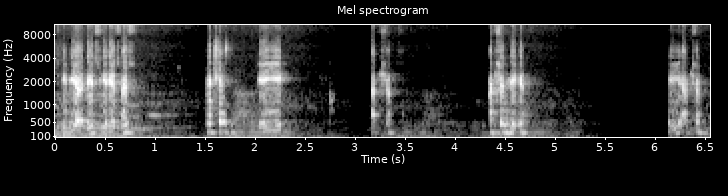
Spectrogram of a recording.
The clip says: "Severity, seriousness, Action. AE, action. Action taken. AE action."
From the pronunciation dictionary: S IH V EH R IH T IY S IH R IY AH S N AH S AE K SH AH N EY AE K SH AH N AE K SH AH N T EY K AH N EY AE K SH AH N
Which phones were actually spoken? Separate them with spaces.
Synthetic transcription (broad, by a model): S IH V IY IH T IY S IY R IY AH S AH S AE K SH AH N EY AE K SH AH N AE K SH AH N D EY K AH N EY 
